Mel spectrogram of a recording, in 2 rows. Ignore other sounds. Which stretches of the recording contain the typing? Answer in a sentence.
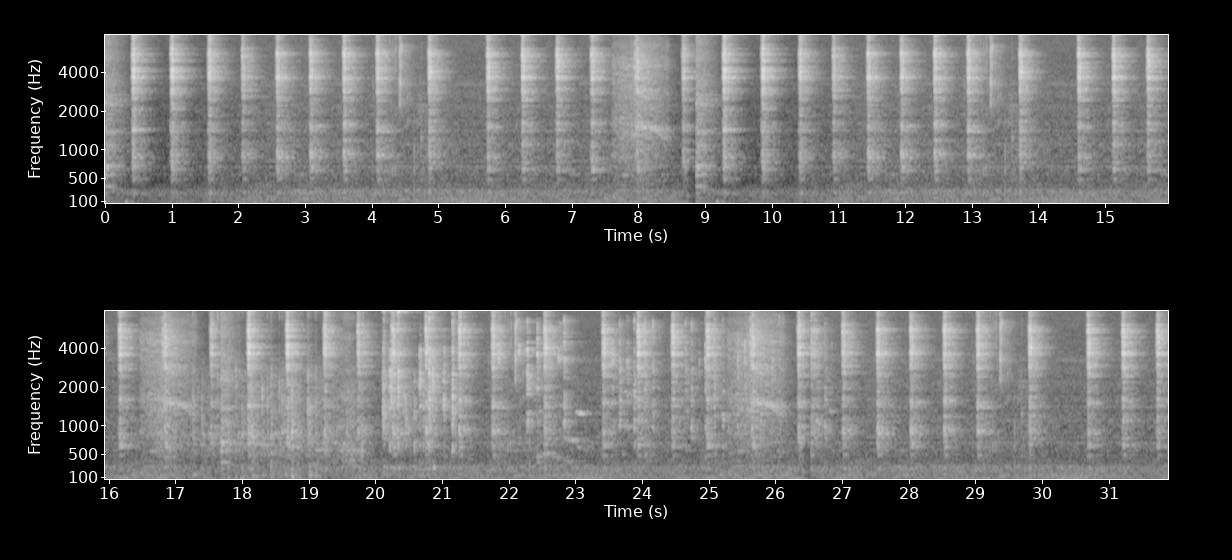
You can hear the typing from 16.6 to 26.9 s.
